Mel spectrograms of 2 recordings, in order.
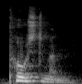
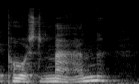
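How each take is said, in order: First: The second syllable is reduced to 'mun'. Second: The second syllable has a full 'man' vowel. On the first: The speaker calls it right. "Man changes to mun" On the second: The speaker calls it wrong. "you don't say postman because the second part is unstressed"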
